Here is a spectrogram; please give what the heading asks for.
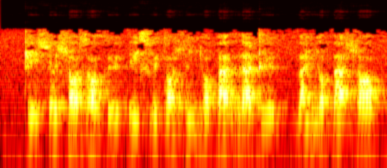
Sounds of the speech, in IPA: ʈe˩˧˩ ɬə˨˩˦ɬɒ˥˩ zɒ˥˩xø˩˧˩t̪e˨˩˦ɕø˩ dɒ˥˩ɮə˩˥ ɲɒ˩˥pa˨˩˦ra˥˩ʈø˩˧˩ | d̪a˩˥ɲɒ˥˩t̪a˨˩˦ ɮɒ˦

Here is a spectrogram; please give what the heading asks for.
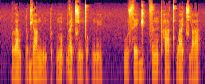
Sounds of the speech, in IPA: la˨˩wpə˧ɡja˧ mi˨˩mpə˨t̚ n̪ɔ̃˦p̚ɡa˧t͡ɕe˨˩n t̪ɔ˨k̚mẽ˨˩ | u˧se˦ɡi˦t̚ t͡sə˦ŋpʰa˧ kʰwa˧ t͡ɕja˨˦

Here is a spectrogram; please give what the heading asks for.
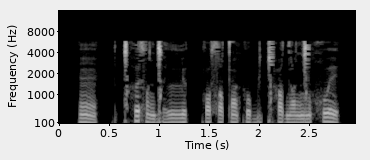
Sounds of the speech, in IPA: ɛ̃ | ǀʰəsɔ̃ɡ͡ǀɛ lːʏkːosˤe tˤə̃kobʏǀʰʏ dˤõŋ͡ǀə̃ χʷe

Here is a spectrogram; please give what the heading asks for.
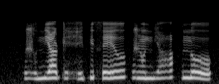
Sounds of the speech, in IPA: ʒo̤mʲɑː ʈe̤he̤ pʲə̃θeʊ̯ | ʒõːmʲɑ̤ | no

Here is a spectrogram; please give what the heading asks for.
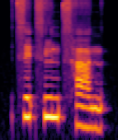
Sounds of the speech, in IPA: t͡se˦ʔsĩ˦nt͡sʰa˨˩n

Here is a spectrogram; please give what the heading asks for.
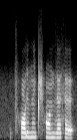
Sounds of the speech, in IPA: t͡sʰɔɾin̪ĩ t͡ʃʰɔ̃nzɛsɛ

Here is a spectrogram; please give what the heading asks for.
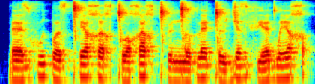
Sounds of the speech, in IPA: ɾɛzxʷi pəzǀʰe χiχǀʊχeχ ǀʰʏŋ͡ǀəplɛ ǀʏɟɛz fʲɛdweχ

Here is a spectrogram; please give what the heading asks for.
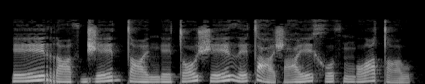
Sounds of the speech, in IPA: eː˨˥rɑː˩θd͡ʒeː˨˥d tɑː˩ɪ̯ ŋeː˩tɔ˨˥ʊ̯ʃeː˨˥ ðe˨˥tʕa˩ʃ ʕeː˨˥xo˨˥θ ŋɔː˨˥tˤo˩

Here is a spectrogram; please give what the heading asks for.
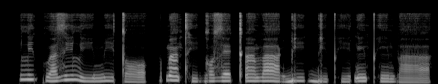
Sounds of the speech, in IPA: li˦kʷa˨˦zi˦ liː˨mi˦˨ tɔ˨ | ɓã˦tʰi˨ɡɔ˦zɛ˦ kʼã˦βaː˦˨ɡ͡biː˦ ɡ͡bi˨pʰi˨ɗĩ˦ pʰĩ˦baː˨

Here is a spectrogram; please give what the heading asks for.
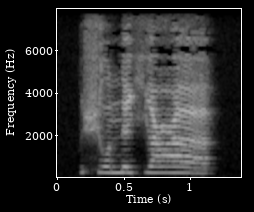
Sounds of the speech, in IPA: ɕɔnɛçɜ ʕa

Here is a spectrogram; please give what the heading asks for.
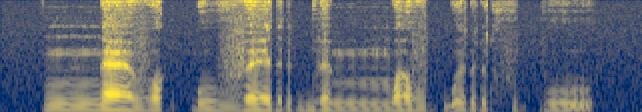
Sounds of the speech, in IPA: nːævʌk͡pu vɛrbɛ mːʌvɓʊrfup u

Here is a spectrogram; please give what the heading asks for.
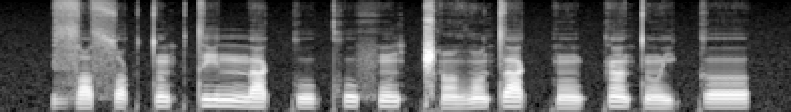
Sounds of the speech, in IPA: zi˨ sˤo˨ktõ˧kti˦ nːa˦kːu˧ kʰu˧fũ˧ ǁʰĩ˨ ðˤõ˦ta˦kːõ˨u̯ kːã˦tõ˨j kːɤ˦

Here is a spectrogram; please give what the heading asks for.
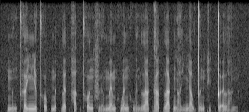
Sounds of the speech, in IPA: mə̤˨˩nt̪ʰə˧j ɲɨ˧t̪ʰo˨˩p̚ mə˨˩t̚lə˦˥t̚ ha˨˩t̚t̪ʰo˧n fɨ̤˨˩ə̯ mɛ˨˦mhwə˨˦nhwə̤˨˩n la˦˥k̚ɣa˦˥t̚ la˦˥k̚ŋa̤˨˩j ɲa˧˩wt̪ə˧nki˨˩k̚ t̪ə̰ː˧˥la̤˨˩ŋ

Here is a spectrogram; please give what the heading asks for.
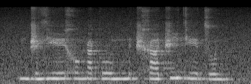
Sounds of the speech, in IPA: nd͡ʒɐzʲeːxɔ ŋakoːnːɘt͡ʃxa t͡ʃi dʲeːd͡zonʲ

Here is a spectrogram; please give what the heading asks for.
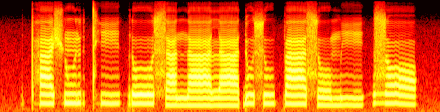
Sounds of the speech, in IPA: pʰa˦ʃũ˦rtʰi˦ | ɾoː˦ sa˨naː˨laː˨ ɗu˦su˦paː˦soː˨m i˨ | zɔ˦˨

